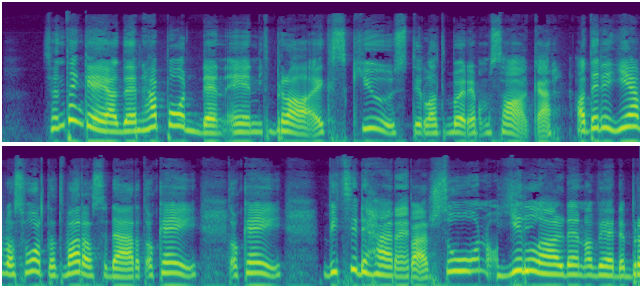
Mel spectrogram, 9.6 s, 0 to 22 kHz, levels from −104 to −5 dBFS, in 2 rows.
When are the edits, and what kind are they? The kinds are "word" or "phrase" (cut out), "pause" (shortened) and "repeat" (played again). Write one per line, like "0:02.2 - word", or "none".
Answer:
0:01.9 - word
0:03.6 - word
0:04.2 - pause
0:06.5 - repeat
0:07.8 - phrase
0:08.5 - word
